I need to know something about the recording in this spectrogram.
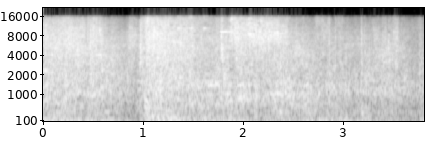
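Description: A magic blast whooshes and crackles sharply.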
